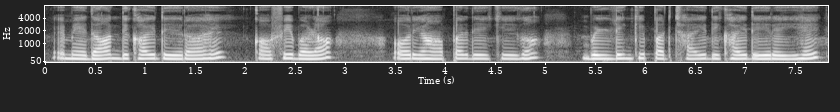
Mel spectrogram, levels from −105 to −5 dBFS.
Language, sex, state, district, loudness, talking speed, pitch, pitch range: Hindi, female, Rajasthan, Jaipur, -14 LUFS, 145 wpm, 200 Hz, 190-205 Hz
